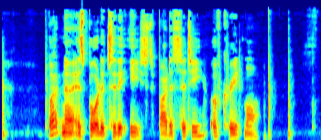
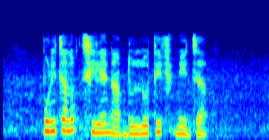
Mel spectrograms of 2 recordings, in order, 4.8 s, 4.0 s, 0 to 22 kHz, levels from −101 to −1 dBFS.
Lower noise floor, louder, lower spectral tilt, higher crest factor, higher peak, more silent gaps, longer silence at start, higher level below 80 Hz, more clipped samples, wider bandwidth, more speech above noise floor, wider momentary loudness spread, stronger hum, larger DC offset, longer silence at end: second, -60 dBFS vs -69 dBFS; first, -18 LUFS vs -32 LUFS; about the same, -3.5 dB/octave vs -4.5 dB/octave; about the same, 20 dB vs 18 dB; first, 0 dBFS vs -16 dBFS; neither; second, 0.05 s vs 0.65 s; first, -56 dBFS vs -72 dBFS; neither; first, 16.5 kHz vs 8 kHz; first, 42 dB vs 38 dB; first, 19 LU vs 9 LU; neither; neither; second, 0.45 s vs 0.95 s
